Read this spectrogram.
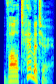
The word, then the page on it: voltameter: British English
